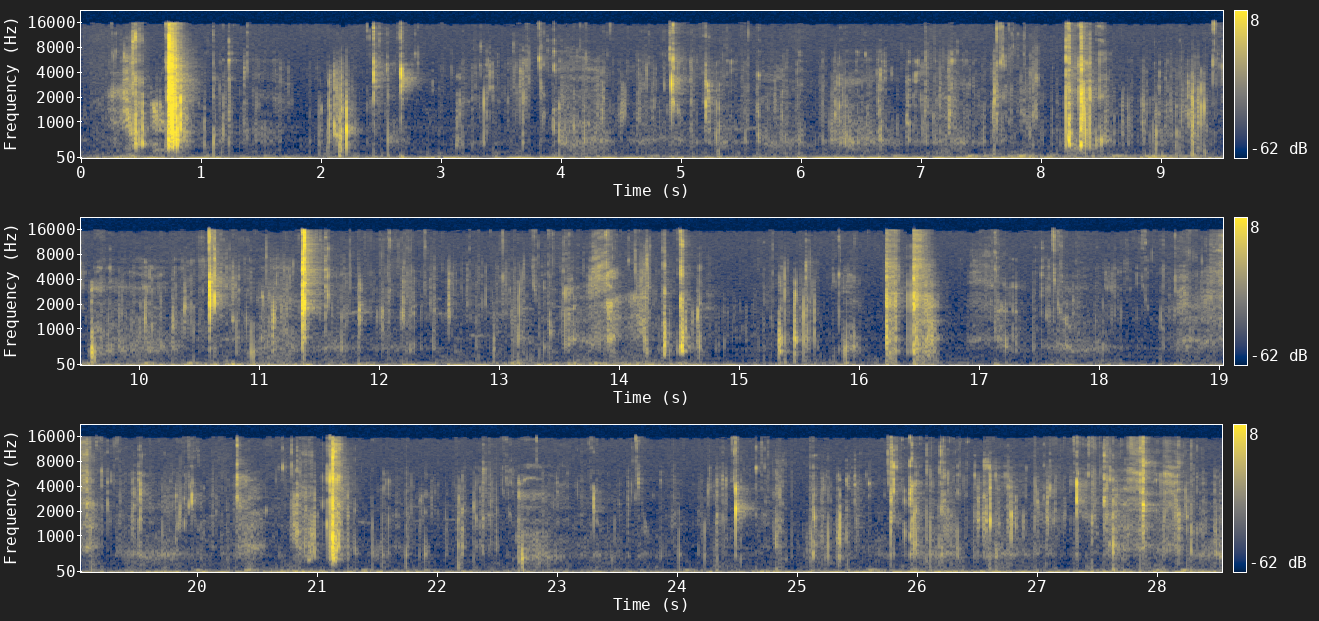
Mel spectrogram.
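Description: Close-miked chewing and wet mouth sounds of a person eating fufu dipped in okra and ogbono soup by hand, with irregular smacks and clicks, a few of them louder.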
